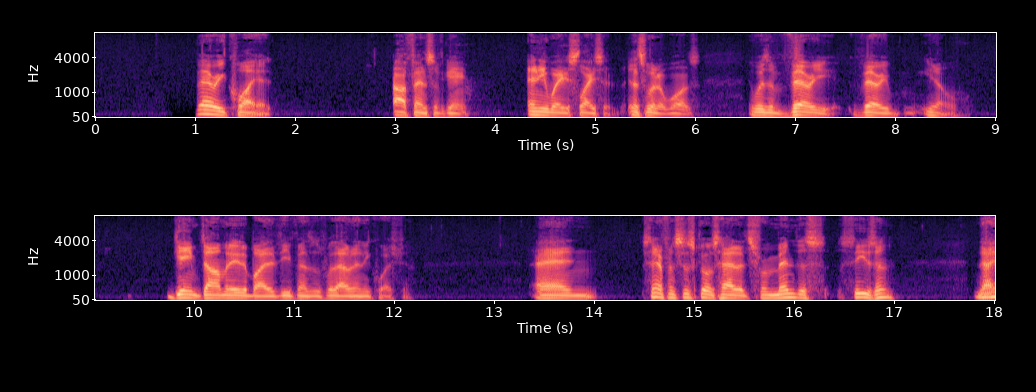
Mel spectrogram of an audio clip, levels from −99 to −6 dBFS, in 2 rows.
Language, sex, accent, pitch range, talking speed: English, male, American, 115-145 Hz, 115 wpm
